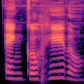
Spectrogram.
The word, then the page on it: encogido: Spanish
